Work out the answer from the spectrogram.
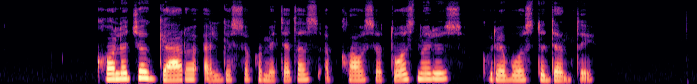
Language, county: Lithuanian, Vilnius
